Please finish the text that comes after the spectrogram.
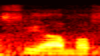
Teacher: صاد پر سیٹی واضح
